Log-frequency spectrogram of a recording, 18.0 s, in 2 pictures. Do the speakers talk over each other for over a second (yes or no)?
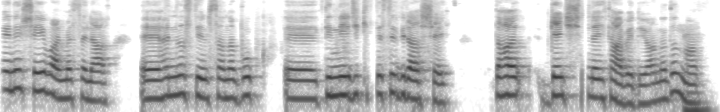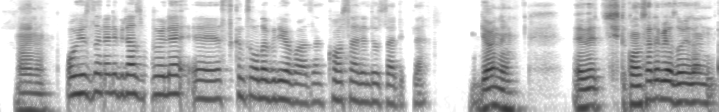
no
